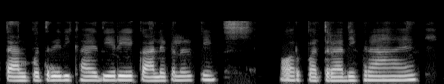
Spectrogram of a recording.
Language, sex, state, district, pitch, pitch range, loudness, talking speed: Hindi, female, Gujarat, Valsad, 195 Hz, 185-195 Hz, -14 LUFS, 175 wpm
